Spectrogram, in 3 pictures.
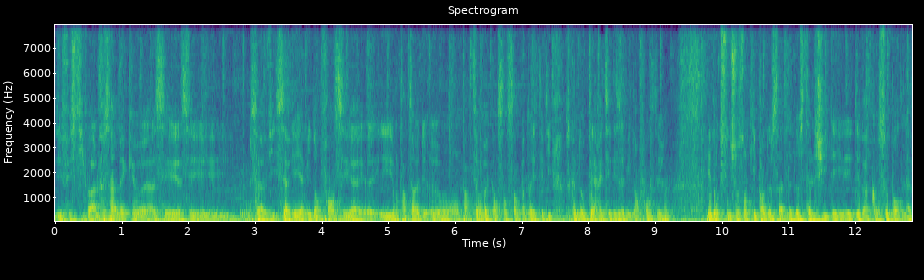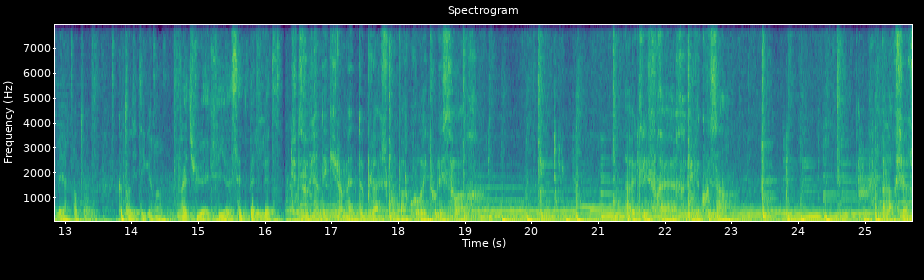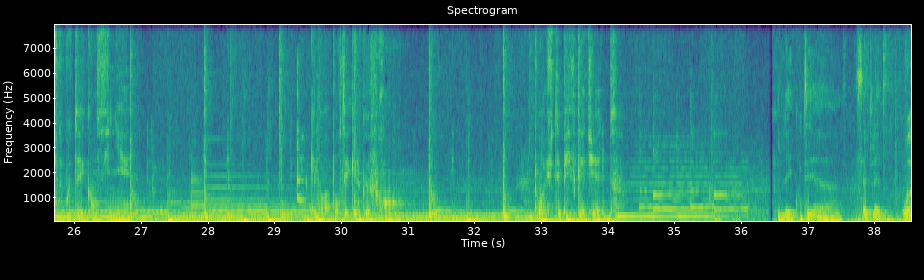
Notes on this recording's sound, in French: sur la scène du quai des artistes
